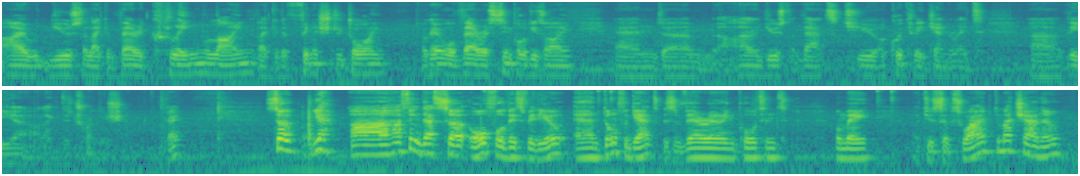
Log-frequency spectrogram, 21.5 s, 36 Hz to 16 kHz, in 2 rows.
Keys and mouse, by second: 15.7-16.9 drag, 19.5 click.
